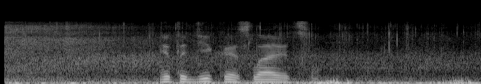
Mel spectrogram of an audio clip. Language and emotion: Russian, neutral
